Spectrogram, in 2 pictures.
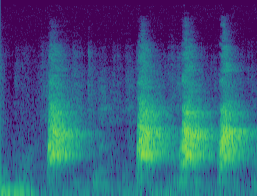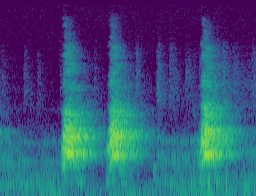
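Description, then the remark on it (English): A dog barks sharply six times in uneven bursts, loud, with short pauses between the barks and no talking. “Let me do something about these dogs.”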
